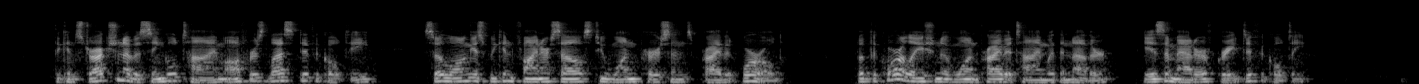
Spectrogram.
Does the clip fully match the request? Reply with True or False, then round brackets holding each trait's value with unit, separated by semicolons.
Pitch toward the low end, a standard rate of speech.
True (125 Hz; 150 wpm)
